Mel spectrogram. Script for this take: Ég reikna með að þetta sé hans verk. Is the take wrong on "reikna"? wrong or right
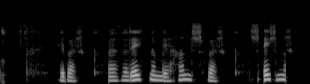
wrong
